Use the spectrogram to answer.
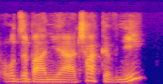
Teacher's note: a question by using ni with the high rising tone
